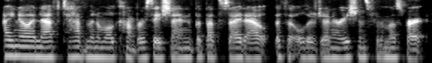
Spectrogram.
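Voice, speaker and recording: A woman's voice: rumbling low, level tone, very fast, gravelly. A woman chatting casually as a livestream host, informally hopping between replies to viewers. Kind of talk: casual live chat, reading and answering viewer comments.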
